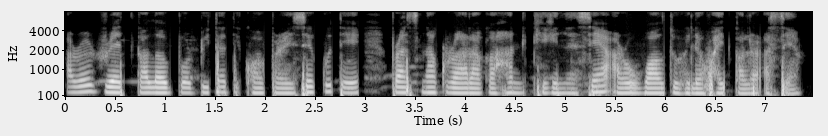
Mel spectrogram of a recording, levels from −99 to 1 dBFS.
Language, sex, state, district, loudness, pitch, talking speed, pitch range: Nagamese, female, Mizoram, Aizawl, -19 LUFS, 175 Hz, 175 wpm, 170-190 Hz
